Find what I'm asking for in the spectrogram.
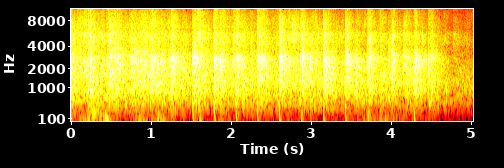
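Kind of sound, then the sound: crowd, audience clapping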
